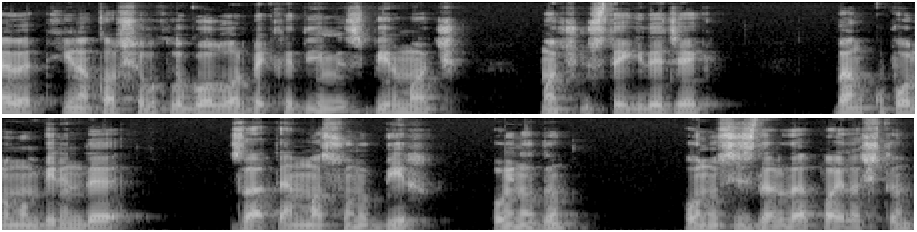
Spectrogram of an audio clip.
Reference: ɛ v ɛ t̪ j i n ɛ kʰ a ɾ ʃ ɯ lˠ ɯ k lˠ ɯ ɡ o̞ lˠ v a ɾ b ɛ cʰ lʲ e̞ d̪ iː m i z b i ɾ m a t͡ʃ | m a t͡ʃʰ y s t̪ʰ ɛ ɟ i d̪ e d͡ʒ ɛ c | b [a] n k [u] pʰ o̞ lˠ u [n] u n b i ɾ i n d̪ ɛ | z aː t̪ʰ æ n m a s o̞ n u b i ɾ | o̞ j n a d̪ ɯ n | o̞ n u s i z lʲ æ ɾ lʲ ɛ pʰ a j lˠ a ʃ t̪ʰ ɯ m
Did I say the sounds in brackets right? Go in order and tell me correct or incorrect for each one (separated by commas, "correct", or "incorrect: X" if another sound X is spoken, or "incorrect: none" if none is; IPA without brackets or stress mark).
incorrect: æ, correct, incorrect: m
